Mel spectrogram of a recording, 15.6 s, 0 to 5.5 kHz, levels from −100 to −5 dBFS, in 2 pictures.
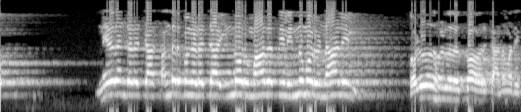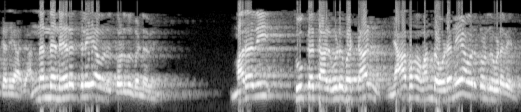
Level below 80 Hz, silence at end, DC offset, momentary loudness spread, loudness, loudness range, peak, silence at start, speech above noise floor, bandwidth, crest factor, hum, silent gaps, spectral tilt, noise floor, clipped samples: -50 dBFS; 0 s; under 0.1%; 10 LU; -9 LUFS; 3 LU; 0 dBFS; 0 s; 50 dB; 5.4 kHz; 10 dB; none; none; -4.5 dB/octave; -59 dBFS; 3%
